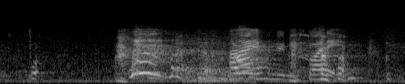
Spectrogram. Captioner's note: laughing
